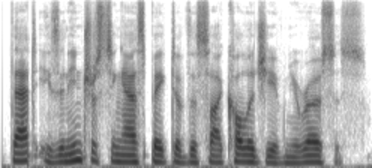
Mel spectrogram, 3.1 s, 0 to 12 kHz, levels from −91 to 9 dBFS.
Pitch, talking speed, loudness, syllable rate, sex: 135 Hz, 195 wpm, -18 LUFS, 6.6 syllables/s, male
